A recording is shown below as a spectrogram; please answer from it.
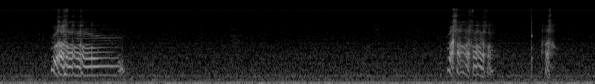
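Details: Pet F6 Savannah cat indoors: one drawn-out, bright meow near the start, then silence, then a second shorter meow followed by a brief chirp, over a low constant hum.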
